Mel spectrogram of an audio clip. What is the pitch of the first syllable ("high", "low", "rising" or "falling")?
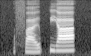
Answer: rising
